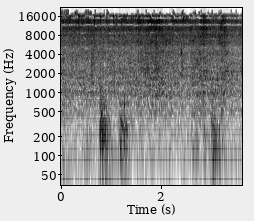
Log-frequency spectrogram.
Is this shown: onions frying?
yes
